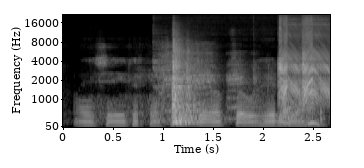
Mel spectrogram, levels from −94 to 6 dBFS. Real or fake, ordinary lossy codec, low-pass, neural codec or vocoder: fake; none; none; vocoder, 44.1 kHz, 128 mel bands every 512 samples, BigVGAN v2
